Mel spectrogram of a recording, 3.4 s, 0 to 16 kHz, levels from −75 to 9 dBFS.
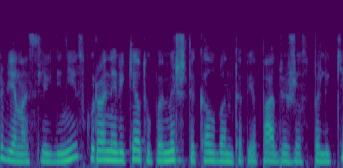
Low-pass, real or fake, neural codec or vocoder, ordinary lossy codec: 7.2 kHz; fake; codec, 16 kHz, 4 kbps, FunCodec, trained on Chinese and English, 50 frames a second; AAC, 48 kbps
